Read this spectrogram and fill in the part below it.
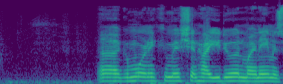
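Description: A man speaks calmly through a microphone, heard over loudspeakers in a large room.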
